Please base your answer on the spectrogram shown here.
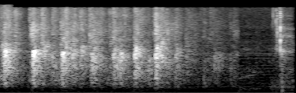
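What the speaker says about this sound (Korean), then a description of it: "우리 하나님께 박수 올려드립니다" Worshippers at a Korean Sunday church service clap in a steady rhythmic beat for a couple of seconds before the clapping trails off into quiet.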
